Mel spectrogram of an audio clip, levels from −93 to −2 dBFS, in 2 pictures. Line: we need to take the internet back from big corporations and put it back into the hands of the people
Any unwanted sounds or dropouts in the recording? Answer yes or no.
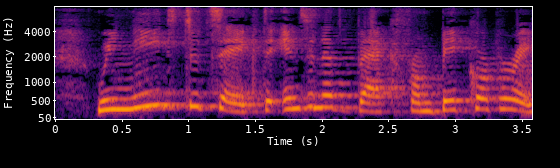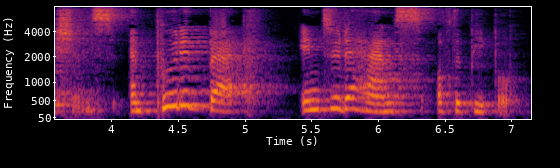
no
